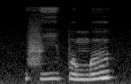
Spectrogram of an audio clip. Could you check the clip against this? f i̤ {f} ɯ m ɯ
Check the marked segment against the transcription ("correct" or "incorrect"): incorrect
